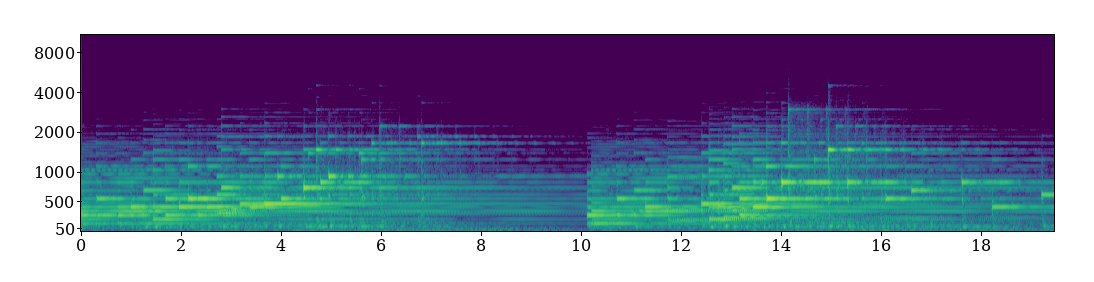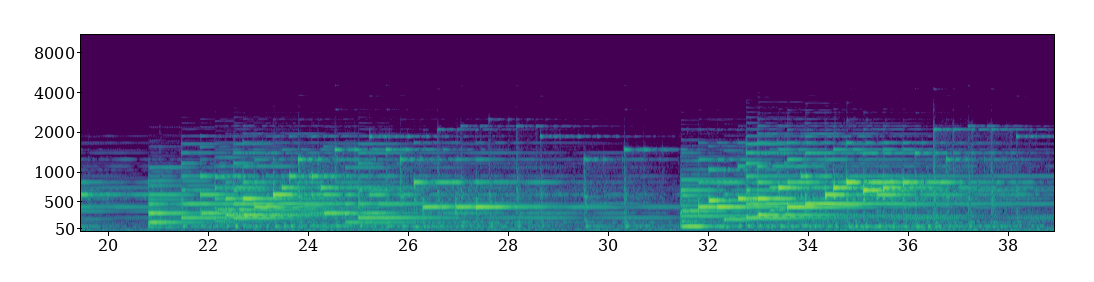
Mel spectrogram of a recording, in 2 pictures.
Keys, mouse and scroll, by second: 0.4 middle click, 1.5 z, 1.8 ctrl+s.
